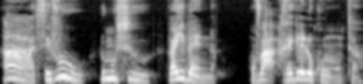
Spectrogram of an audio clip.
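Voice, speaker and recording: A woman's voice: on the low side, moderate pace, mellow, breathy edge. Sargasse, a growling brute of a carter, as a woman reads him. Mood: menacing. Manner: growling, threatening. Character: brutish angry middle-aged male carter.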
